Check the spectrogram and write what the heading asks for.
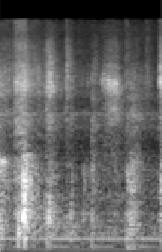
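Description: A seven-week-old Labrador Retriever puppy moving on a tiled floor as it gets up from lying down, with a few brief scuffling noises.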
